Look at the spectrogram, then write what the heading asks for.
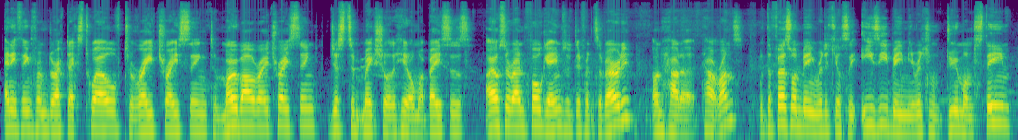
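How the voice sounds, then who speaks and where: A man's voice: on the high side, a little fast, few pauses. A young man with a slight cold, casually reviewing a laptop and rattling off specs. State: has a cold. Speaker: tech reviewer.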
